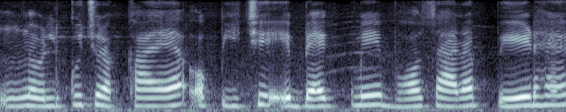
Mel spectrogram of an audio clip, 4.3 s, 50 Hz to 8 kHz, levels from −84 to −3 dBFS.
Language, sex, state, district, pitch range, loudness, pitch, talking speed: Hindi, female, Delhi, New Delhi, 210-235 Hz, -16 LUFS, 220 Hz, 170 wpm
